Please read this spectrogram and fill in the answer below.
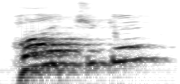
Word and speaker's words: Röntgen: Röntgen, segundo consta lá, é assim que se pronuncia, tá?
